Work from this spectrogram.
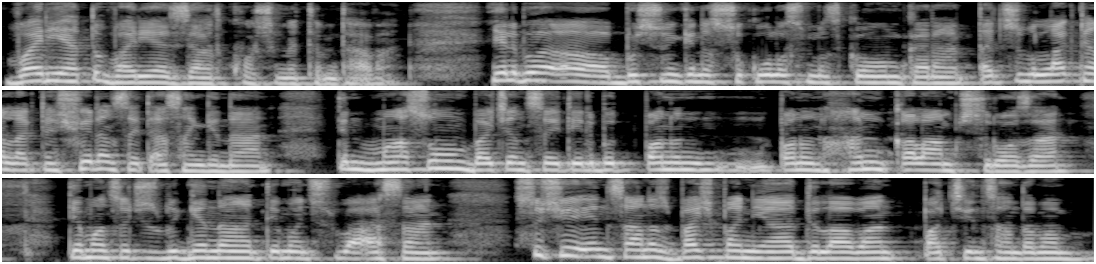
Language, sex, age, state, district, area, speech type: Kashmiri, male, 30-45, Jammu and Kashmir, Ganderbal, rural, spontaneous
